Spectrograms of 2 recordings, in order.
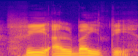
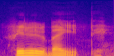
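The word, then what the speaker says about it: في البيت: yang ada di sini Maka jangan dibaca terpisah dengan misalkan membacanya Fi Al Baiti salah ya tapi cara bacanya langsung ya tanpa membaca Alif ini dianggap tidak tidak ada tidak dibaca tapi ditulis jadi cara bacanya V langsung ke sini fill Baiti fil Baiti sama seperti ini ya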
